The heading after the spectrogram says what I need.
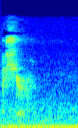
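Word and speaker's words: עשר: That word is asher. It's spelled Ein, Shin, Resh.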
